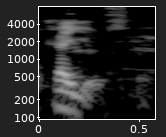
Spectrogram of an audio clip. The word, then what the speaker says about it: Cajuste: Pronuncia Kajust.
